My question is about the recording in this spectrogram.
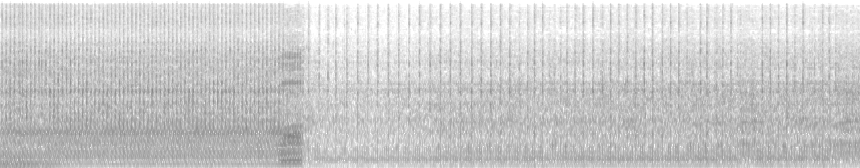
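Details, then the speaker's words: Poulan Pro two-stroke trimmer, primed: steady buzzy idle, pitch flares as throttle opens then cuts out; lean stall, idle mixture screw to be richened a quarter turn counterclockwise. "since it died when I squeeze the trigger we'll need to use a special spline screwdriver to add more fuel to the engine when at idle"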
